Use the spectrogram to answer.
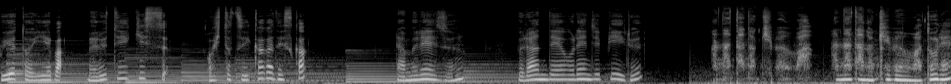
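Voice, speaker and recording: Clear music sits behind a woman speaking at a moderate pace, her loudness swinging widely. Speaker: actress in a chocolate TV commercial. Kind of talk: ASMR whisper commercial. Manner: whispered, soft. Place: studio. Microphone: studio mic.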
